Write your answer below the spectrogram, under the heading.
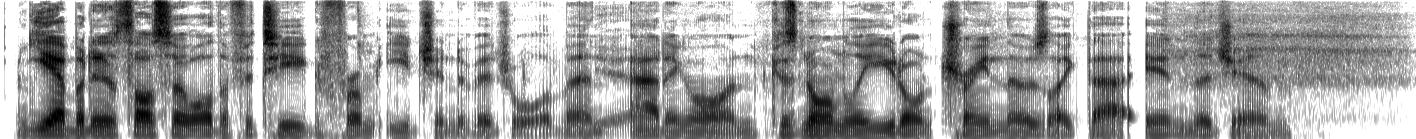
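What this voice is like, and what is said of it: Strained voice from screaming. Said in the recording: “sorry about my voice. I was screaming a little at people at the gym this morning.”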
